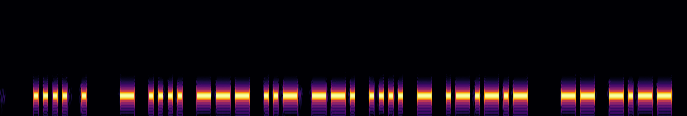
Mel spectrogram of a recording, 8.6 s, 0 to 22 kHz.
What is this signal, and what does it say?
Morse code, heard as a keyed tone, about 20 wpm, 600 Hz. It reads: HE THOUGHT. MY
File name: the old man and the sea part 2 20wpm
